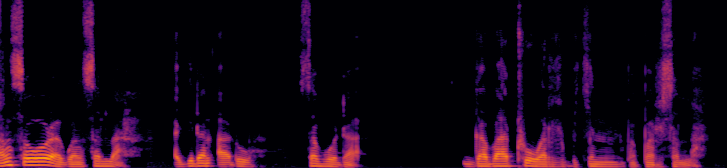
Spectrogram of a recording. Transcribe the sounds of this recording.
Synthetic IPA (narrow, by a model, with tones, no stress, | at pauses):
ʔa˦nsɐ˦woː˦ɽaː˨ɡʷɔ˦nsɐ˦lːa̰˨ | ʔa˨ɡʲɪ˦dɐ˦ŋʔaː˨doː˦ | sɐ˦boː˨da̰˨ | ɡɐ˦baː˦tʰoː˦wɐ˦rbɪ˨kʲɪ˦mb̥ɐ˨bːɐ˦rsɐ˦lːa̰˨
